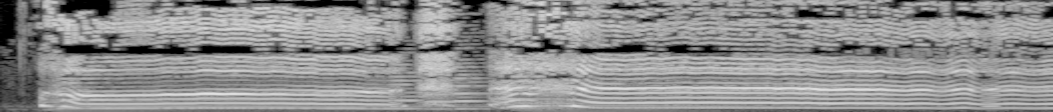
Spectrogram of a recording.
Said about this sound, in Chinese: 咪咪伤心的哭了起来。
